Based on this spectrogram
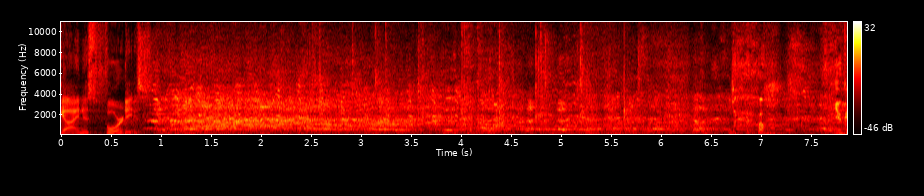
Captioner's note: audience Laughing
